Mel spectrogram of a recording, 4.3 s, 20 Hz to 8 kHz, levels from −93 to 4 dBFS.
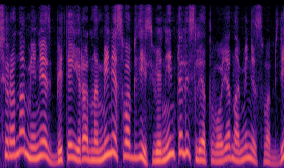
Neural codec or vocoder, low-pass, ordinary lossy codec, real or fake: autoencoder, 48 kHz, 128 numbers a frame, DAC-VAE, trained on Japanese speech; 7.2 kHz; MP3, 64 kbps; fake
